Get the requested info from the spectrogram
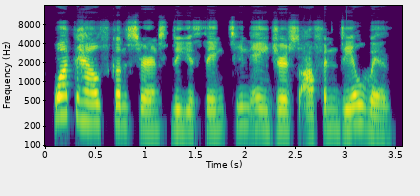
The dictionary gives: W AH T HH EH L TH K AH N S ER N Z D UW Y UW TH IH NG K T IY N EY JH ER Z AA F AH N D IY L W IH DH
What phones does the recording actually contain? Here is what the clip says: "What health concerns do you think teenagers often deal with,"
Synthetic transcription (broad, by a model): W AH T HH EH L TH K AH N S ER N S D UW Y UW TH IH NG K T IY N EY JH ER S AA F AH N D IY L W IH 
